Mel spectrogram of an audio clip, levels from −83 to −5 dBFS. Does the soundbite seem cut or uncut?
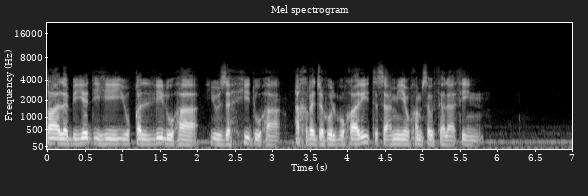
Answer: cut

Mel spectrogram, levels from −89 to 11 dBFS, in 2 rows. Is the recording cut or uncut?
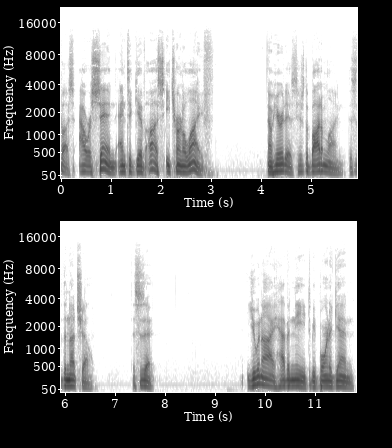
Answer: cut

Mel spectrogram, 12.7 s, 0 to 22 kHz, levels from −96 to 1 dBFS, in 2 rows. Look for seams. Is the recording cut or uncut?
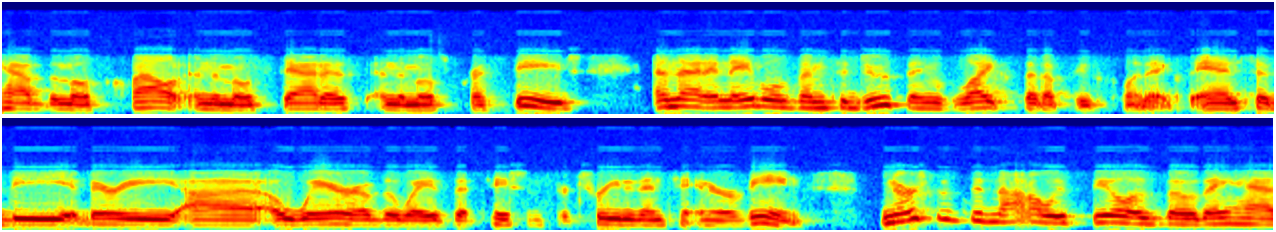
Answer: uncut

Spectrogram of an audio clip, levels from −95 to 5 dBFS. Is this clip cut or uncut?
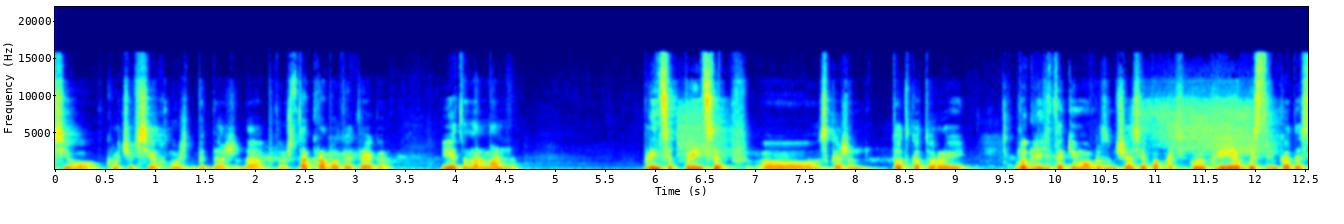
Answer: cut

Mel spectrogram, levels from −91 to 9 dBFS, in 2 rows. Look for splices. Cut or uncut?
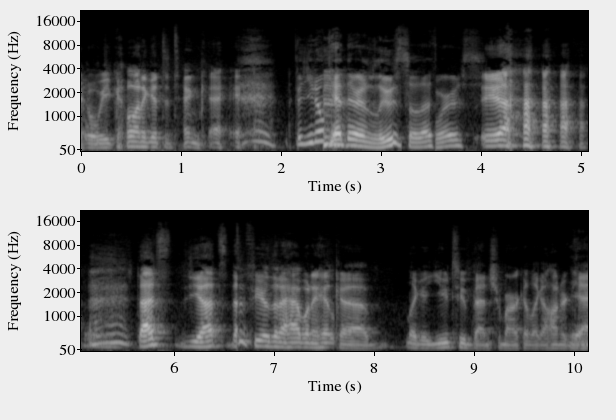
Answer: cut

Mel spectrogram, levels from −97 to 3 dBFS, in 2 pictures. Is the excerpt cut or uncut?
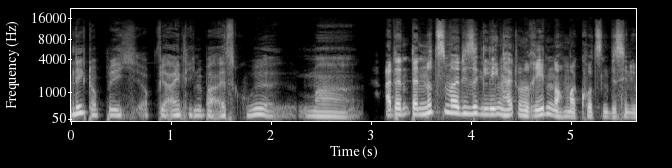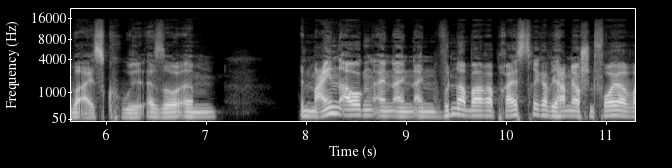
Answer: cut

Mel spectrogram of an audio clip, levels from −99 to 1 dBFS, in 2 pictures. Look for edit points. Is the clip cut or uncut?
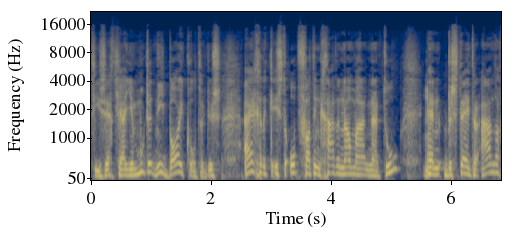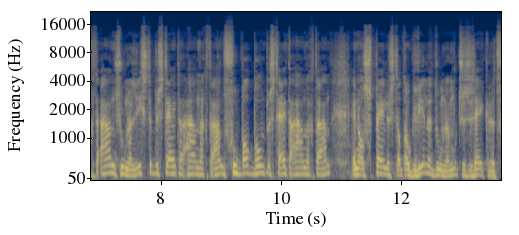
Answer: uncut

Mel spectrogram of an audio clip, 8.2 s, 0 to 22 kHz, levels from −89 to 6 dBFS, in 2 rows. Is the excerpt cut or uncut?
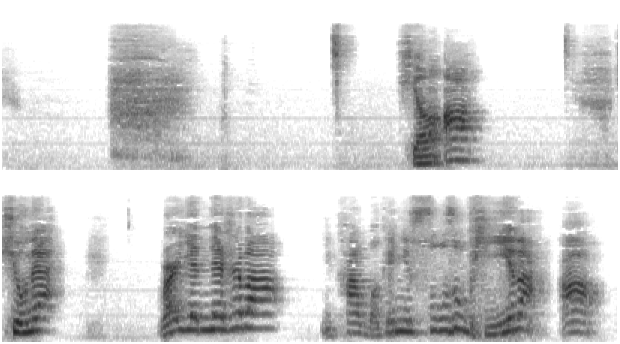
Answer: uncut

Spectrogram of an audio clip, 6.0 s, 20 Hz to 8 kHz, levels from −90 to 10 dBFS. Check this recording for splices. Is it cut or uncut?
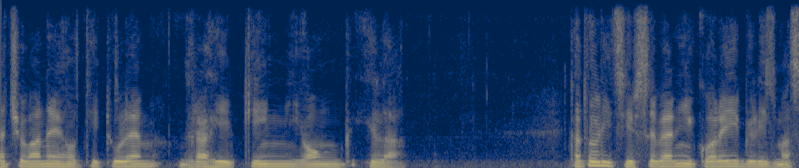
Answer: cut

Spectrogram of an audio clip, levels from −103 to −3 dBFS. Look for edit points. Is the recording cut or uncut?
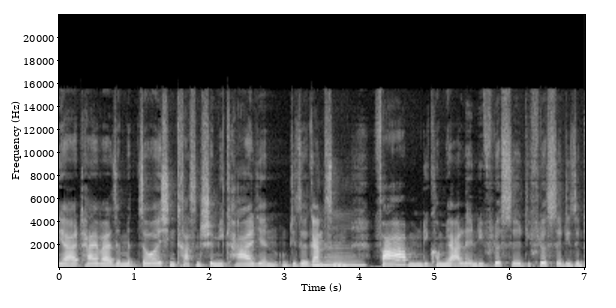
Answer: uncut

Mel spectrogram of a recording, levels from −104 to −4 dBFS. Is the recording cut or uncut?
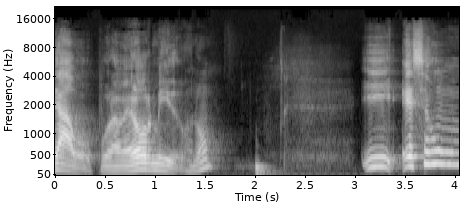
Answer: uncut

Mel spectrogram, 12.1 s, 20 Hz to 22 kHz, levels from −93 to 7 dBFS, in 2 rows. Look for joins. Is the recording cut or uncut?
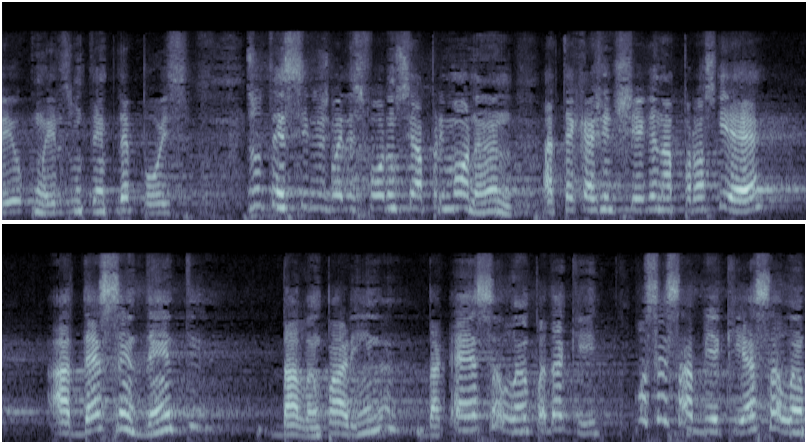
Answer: cut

